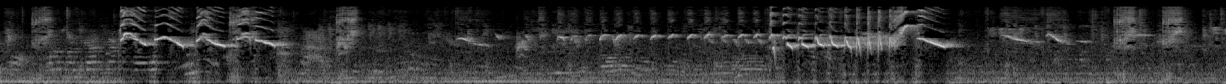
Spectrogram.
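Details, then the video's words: Green leafbird singing, with its song filled with the kapas tembak style: loud high whistled phrases, sharply up-and-down sweeping notes and fast rattling trills, broken by brief pauses and faint low background hum. "CUCAK IJO NGELUARIN ISIAN KAPAS TEMBAK"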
